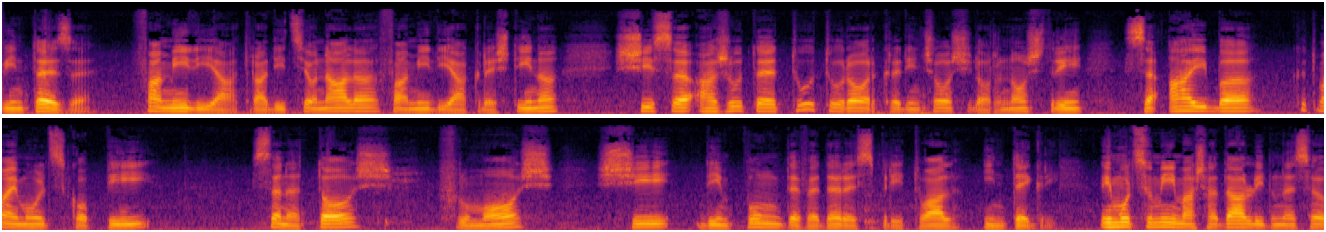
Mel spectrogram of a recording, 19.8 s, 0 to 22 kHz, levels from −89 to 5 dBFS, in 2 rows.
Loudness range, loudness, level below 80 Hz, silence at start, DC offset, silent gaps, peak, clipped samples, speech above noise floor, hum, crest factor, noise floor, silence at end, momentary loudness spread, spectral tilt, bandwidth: 2 LU; -17 LUFS; -44 dBFS; 0 s; under 0.1%; none; 0 dBFS; under 0.1%; 28 dB; none; 18 dB; -45 dBFS; 0 s; 11 LU; -5 dB/octave; 16 kHz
